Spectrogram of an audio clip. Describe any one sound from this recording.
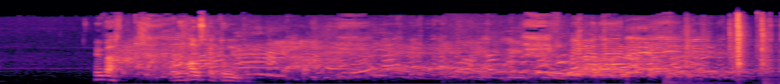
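Several young men talk and shout over each other close by.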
